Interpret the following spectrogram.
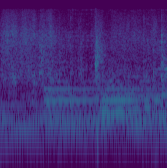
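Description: Soft background music of sustained chords, changing about half a second in and again near the middle. Under it a faint, even swishing, a shaving brush being swirled on a hard triple-milled soap puck to load it.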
